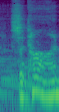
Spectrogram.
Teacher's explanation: Satan is standard Hebrew pronunciation, putting the emphasis on the last syllable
